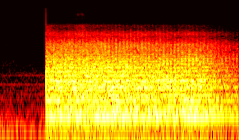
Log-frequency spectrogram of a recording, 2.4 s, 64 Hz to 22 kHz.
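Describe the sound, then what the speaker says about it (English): Georgia State Patrol helicopter hovering over a residential neighborhood at night, a steady loud rotor and engine roar that cuts in abruptly and holds, with no talk. "a Georgia State Patrol chopper hovered over the Pleasant Hill neighborhood looking for those 3 people"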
